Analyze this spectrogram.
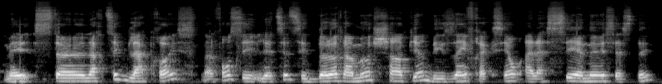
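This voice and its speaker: A young man with a Québécois accent hosts a casual podcast chat. His voice sits a little higher than most men's, and he tells stories in an easygoing way, laughing often. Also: normal speed. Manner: laughs often, relaxed storytelling. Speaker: podcast host.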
